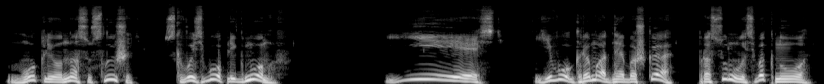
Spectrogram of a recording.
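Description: Animated husky male storyteller. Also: medium pitch, dry recording, clean studio sound. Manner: animated, expressive reading. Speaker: audiobook reader. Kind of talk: first-person storybook narration.

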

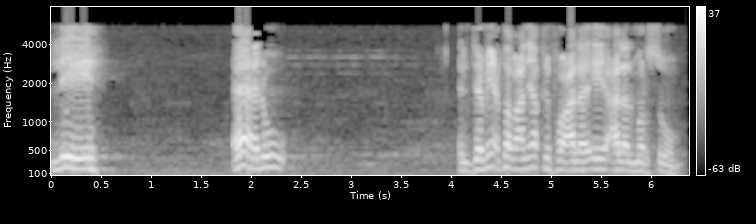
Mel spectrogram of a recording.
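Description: An older man with an Egyptian accent teaching Quranic readings, quizzing his students and chanting quoted verses slowly. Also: high-pitched, a bit bright. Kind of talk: classroom lesson on Quranic readings.

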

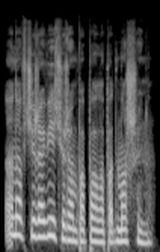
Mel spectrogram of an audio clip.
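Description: A woman's voice: medium pitch, expressive, quick pace, darkish tone, no room sound, studio quality, natural voice. A woman voicing a tired, stout middle-aged woman who speaks in a sighing, level way. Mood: weary.

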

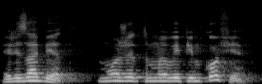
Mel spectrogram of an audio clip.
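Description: A man reading a calm, gentle male friend. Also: fairly high pitch, unhurried, voice pushed up, natural voice. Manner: soft, composed. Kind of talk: audiobook reading.

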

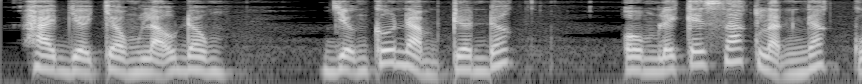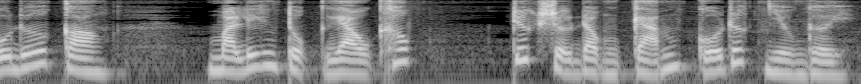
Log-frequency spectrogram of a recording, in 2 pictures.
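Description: A woman narrating a horror story in a steady storytelling manner. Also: fairly low pitch, brisk, dry recording, clean studio sound.

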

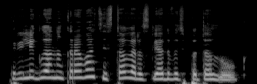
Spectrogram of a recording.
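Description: A woman's voice: high-pitched, fast, vocal fry, darkish tone, dry recording, clean studio sound. A woman narrating a first-person audiobook in a wry, ironic manner.

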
